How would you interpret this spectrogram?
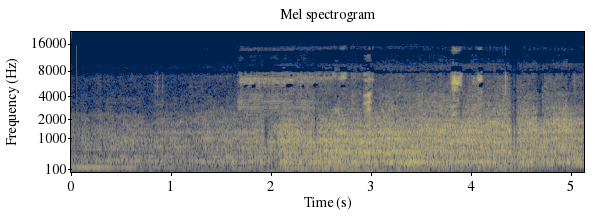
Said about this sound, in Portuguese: Opa! Meu Deus do céu! E antes, se esse avião não cair aqui a gente não morrer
